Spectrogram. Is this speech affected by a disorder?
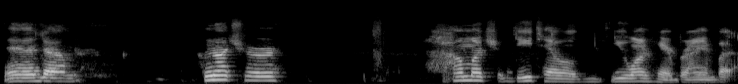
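Yes: cerebral palsy; multiple surgeries since infancy.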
